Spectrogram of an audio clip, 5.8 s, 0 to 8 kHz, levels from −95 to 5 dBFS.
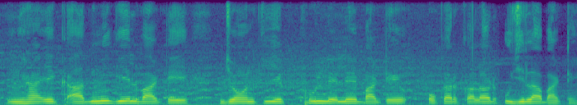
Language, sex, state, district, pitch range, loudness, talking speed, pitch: Hindi, male, Bihar, East Champaran, 135-150 Hz, -15 LUFS, 155 wpm, 145 Hz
